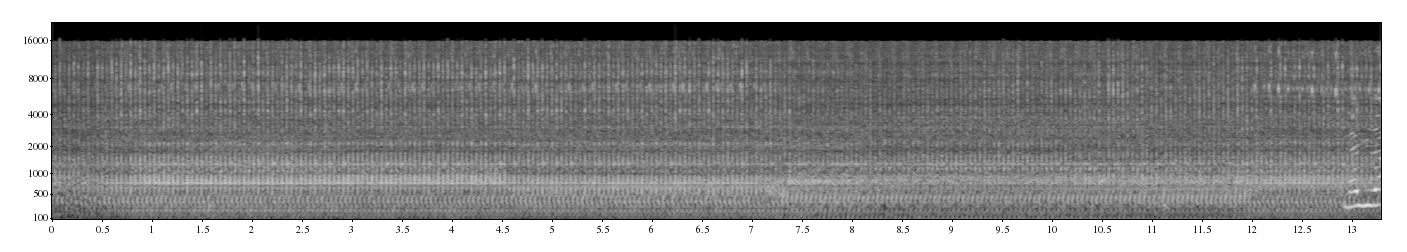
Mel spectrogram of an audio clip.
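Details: 2007 Honda Odyssey Touring 3.5 at steady idle: rough, rattling tick of about 158 per minute. Diagnosed as a damaged timing belt tensioner; tensioner, timing belt and a side engine mount were replaced.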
